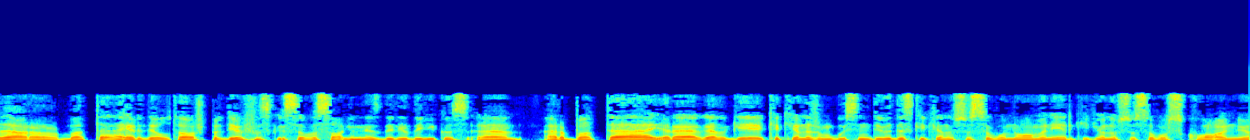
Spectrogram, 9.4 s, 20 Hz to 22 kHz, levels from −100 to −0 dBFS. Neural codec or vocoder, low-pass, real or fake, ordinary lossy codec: codec, 16 kHz, 1.1 kbps, Voila-Tokenizer; 7.2 kHz; fake; MP3, 32 kbps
